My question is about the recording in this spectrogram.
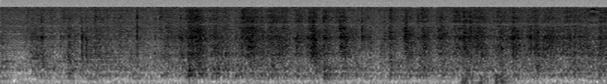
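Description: Silvertip badger shaving brush swirling lather on a stubbled face and neck: a faint, soft scratching with a few slightly louder strokes.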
